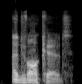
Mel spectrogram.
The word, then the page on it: advocaat: British English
